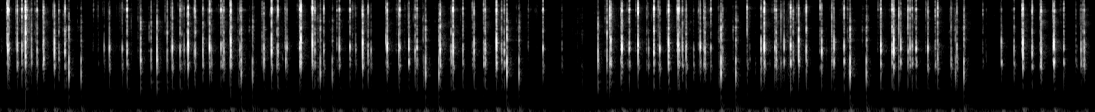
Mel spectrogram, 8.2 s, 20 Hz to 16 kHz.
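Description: An Angle80 by Vertex 80% custom mechanical keyboard with GUGU HolyPanda switches, a copper plate and black and beige plastic keycaps sits on a desk mat against a wrist rest while both hands type continuously. Dense, rapid, bright clacky keystrokes run throughout with a clear click near 2.3 kHz, pausing briefly around the four-second mark. Each key strike is short and dry, with almost no ring.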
